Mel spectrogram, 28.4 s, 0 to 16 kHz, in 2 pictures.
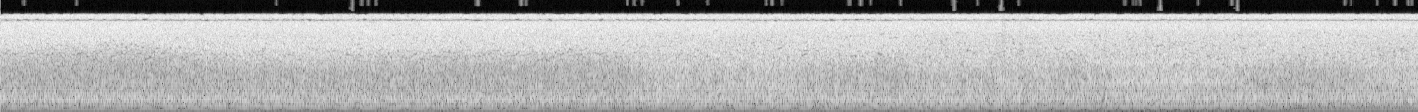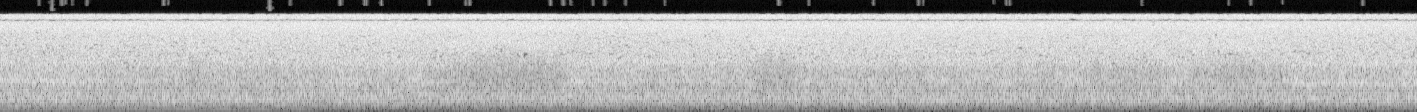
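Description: Steady rushing wind noise on an outside-mounted camera of a Zenith STOL CH750 in flight, with the engine's low drone underneath, which fades out about halfway through.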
